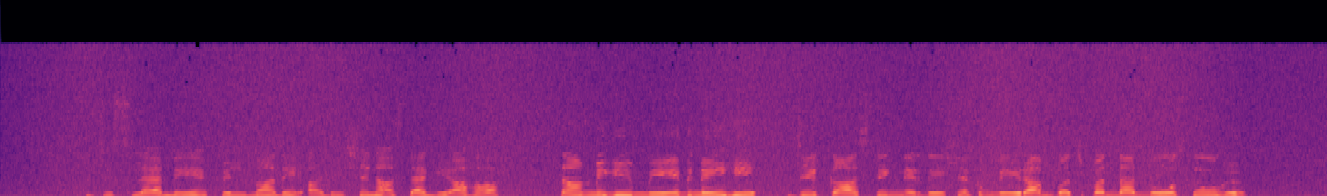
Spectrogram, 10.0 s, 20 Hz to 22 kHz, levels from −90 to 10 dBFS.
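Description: Nothing in this speech clip points to a technical fault; the only thing underneath is some ordinary room noise, sitting about 15 dB below the speech.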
